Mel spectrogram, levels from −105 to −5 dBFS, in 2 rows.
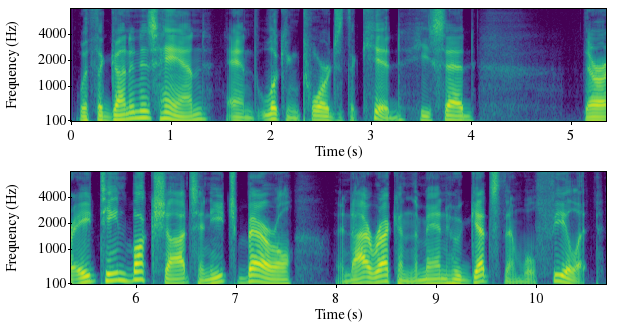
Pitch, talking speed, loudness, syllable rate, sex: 115 Hz, 175 wpm, -19 LUFS, 4.5 syllables/s, male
